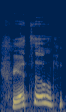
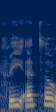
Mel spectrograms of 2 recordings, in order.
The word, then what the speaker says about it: Krieto: my name freaking just it's either you say creato you like cree eto or you could just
